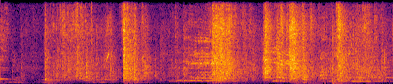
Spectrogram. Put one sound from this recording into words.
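Cardboard blocks knock and thud as children stack them.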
